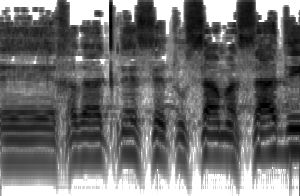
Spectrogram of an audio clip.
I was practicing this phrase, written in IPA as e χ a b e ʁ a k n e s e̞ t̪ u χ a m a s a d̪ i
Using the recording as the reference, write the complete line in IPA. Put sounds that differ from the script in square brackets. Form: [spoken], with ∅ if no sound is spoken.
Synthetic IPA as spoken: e χ a [v] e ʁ a k n e s e̞ t̪ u [s] a m a s a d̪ i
